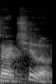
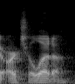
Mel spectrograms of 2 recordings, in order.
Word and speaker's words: Archila: thing that happens so it's AR chillo right well you pronounced it right thank you but most people say archeleta and that that was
